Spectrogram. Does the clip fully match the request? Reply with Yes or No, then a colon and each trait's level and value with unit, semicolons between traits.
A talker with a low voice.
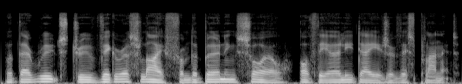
Yes: low, 105 Hz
